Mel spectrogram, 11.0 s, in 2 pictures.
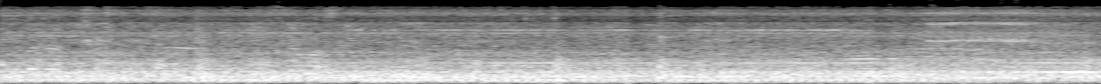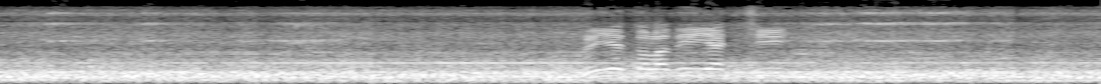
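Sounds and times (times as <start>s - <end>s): rumble of wheels on track: 0.0s - 11.0s
metallic wheel squeal: 0.3s - 7.5s, 9.4s - 10.8s.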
